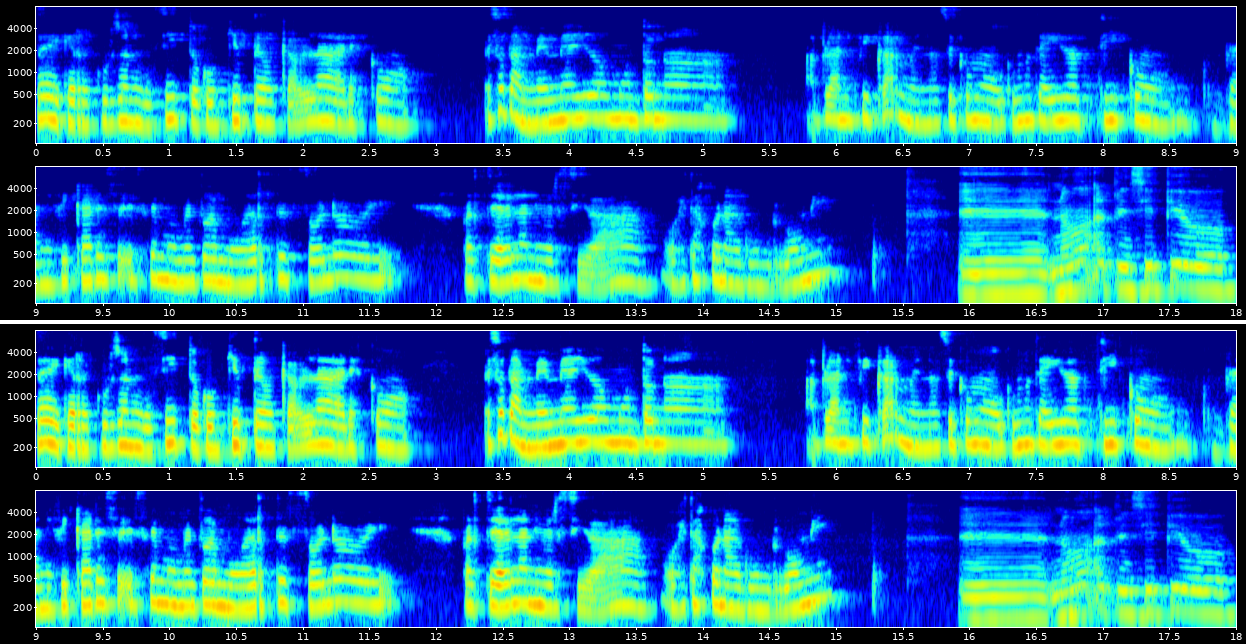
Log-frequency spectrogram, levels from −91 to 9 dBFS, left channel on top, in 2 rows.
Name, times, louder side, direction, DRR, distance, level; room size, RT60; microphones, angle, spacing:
voice 1, 0.0-2.8 3.4-5.2 5.8-15.0, right 4 dB, 70° right, 0.5 m, -29 dB
voice 2, 15.5-17.9, left 2 dB, 80° left, 1.8 m, -33 dB
13.0 x 11.0 x 2.8 m
head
